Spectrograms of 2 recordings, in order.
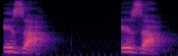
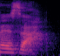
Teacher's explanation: an s followed by a vowel therefore we say iza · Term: linking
